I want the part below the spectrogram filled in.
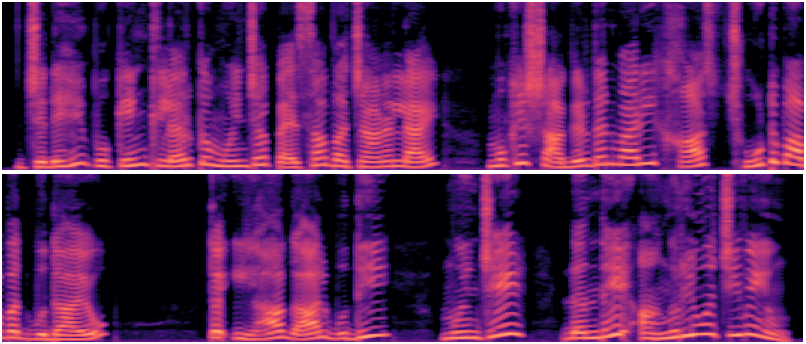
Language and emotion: Sindhi, surprised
